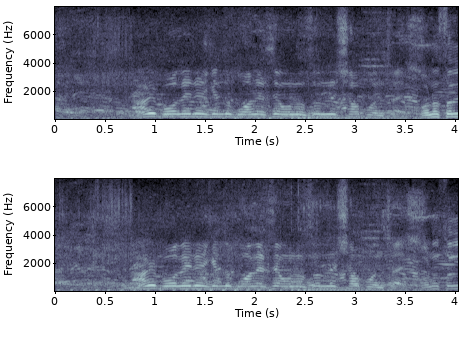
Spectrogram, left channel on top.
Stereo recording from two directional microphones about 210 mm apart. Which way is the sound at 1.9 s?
25° left (ahead or behind).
